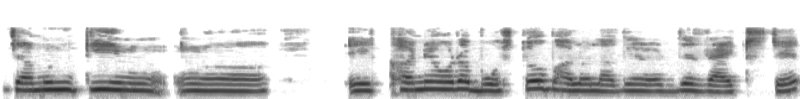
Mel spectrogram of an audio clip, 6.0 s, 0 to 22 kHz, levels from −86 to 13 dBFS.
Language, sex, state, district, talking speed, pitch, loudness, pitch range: Bengali, female, West Bengal, Kolkata, 130 wpm, 255 Hz, -16 LUFS, 245-290 Hz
